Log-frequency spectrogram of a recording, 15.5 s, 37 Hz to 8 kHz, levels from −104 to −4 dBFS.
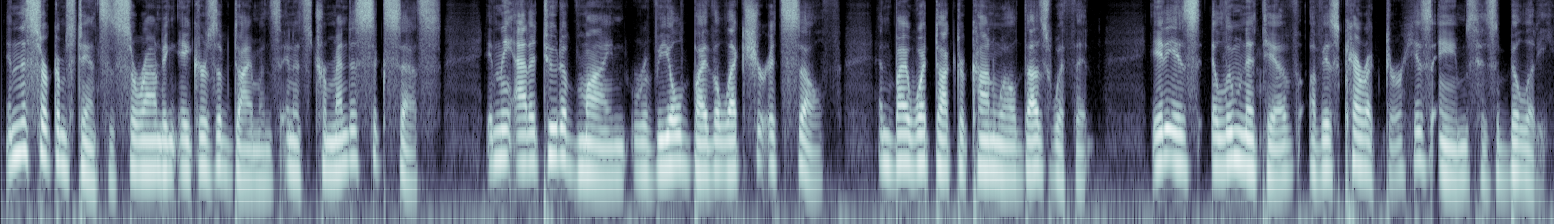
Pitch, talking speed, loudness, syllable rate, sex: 135 Hz, 150 wpm, -21 LUFS, 5.0 syllables/s, male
